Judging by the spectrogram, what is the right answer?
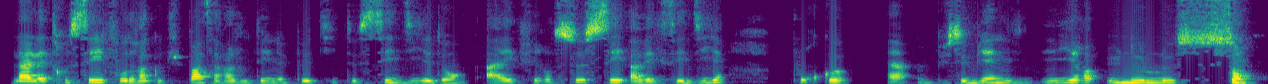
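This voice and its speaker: A woman teaching a recorded phonics lesson to young children, reading words slowly and clearly and encouraging the child directly. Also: medium pitch, darkish tone. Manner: slow, clear, drawn-out word by word reading. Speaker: primary school teacher.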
